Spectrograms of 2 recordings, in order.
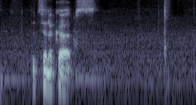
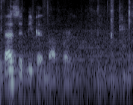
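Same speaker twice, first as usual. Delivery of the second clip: much softer, slow self-correction; muttered aside; 7 semitones lower, 13 dB quieter than usual. Real, not acted. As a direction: mumble the fix under your breath.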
